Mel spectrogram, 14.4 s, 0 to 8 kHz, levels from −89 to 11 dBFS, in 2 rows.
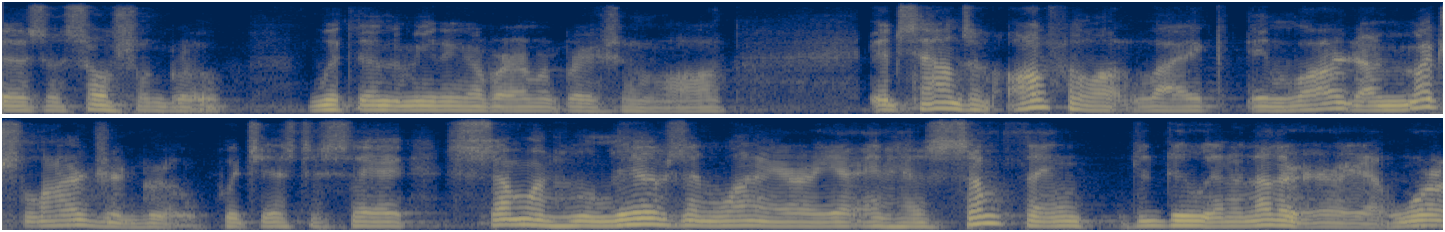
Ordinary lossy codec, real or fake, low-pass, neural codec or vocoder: Opus, 32 kbps; fake; 7.2 kHz; codec, 32 kHz, 1.9 kbps, SNAC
